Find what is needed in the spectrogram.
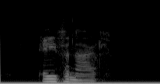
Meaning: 1. equator 2. scales, balance
- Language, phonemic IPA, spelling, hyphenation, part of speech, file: Dutch, /ˈeːvəˌnaːr/, evenaar, eve‧naar, noun, Nl-evenaar.ogg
